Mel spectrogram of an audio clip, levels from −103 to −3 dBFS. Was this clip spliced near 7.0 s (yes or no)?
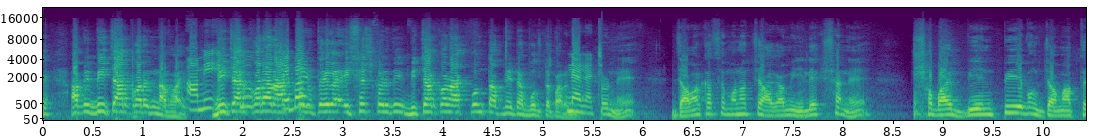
no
